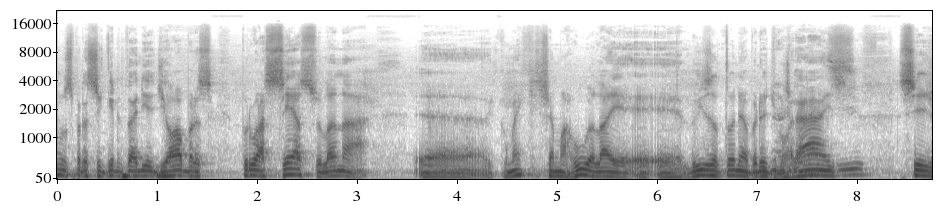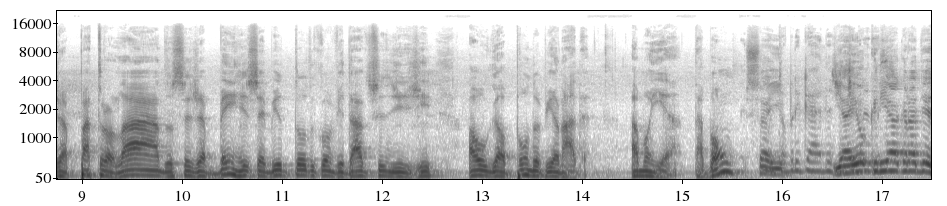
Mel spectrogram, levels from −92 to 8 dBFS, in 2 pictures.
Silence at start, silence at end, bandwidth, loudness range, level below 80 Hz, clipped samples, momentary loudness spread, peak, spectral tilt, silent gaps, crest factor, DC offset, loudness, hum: 0 s; 0 s; 15.5 kHz; 3 LU; -44 dBFS; under 0.1%; 9 LU; -4 dBFS; -6.5 dB/octave; none; 20 dB; under 0.1%; -24 LUFS; none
